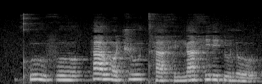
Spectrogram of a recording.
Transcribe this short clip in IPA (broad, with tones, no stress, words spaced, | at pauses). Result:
kʼuː˦˨foː˦ | a˦wɔ˨t͡ʃuː˦ tʰa˨hɪ˨ŋa˦ hi˦ɾi˨ɗu˨loː˨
